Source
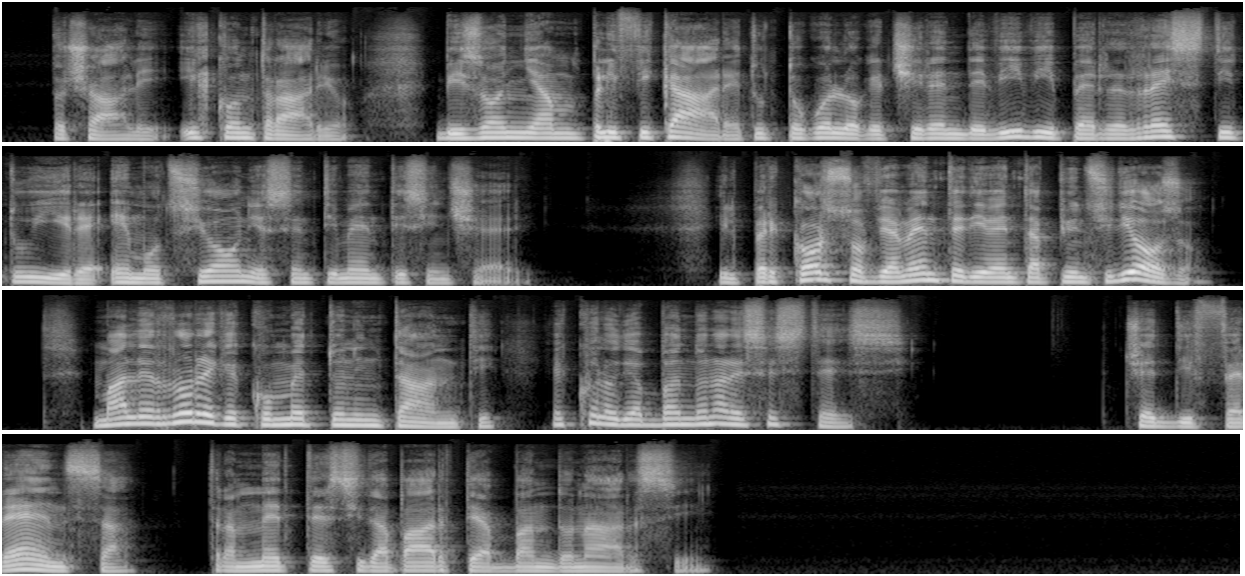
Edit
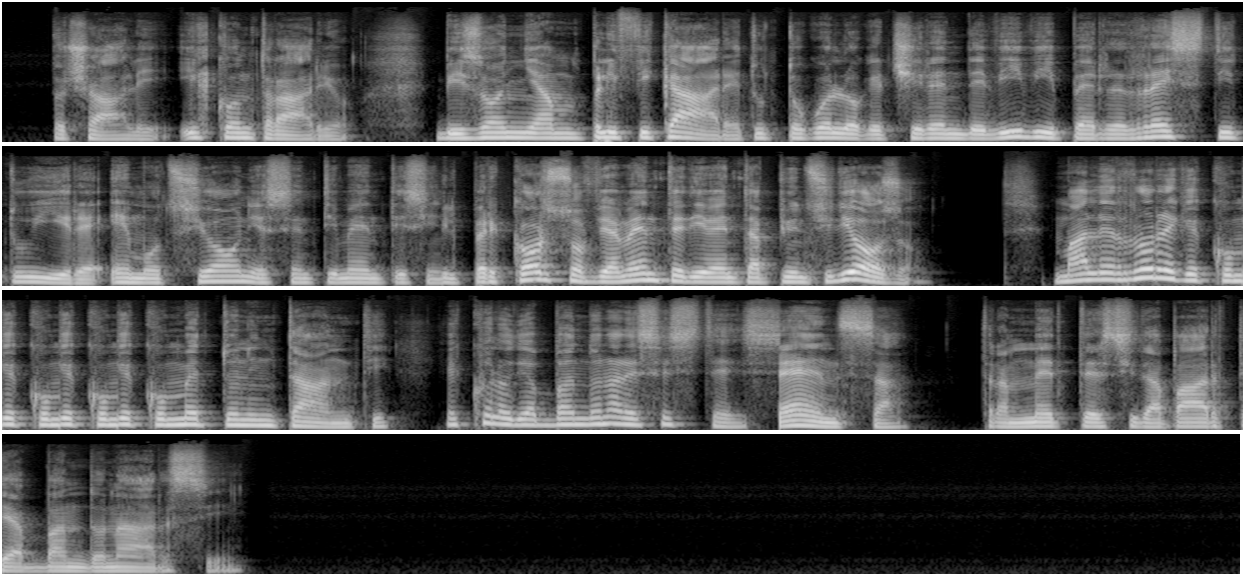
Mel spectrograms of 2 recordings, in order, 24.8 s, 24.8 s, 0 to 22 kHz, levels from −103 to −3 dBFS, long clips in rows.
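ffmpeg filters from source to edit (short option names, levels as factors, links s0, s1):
-filter_complex "[0:a]asplit=6[s0][s1][s2][s3][s4][s5];[s0]atrim=end=8.402[s6];[s1]atrim=start=9.798:end=13.802[s7];[s2]atrim=start=13.508:end=13.802[s8];[s3]atrim=start=13.508:end=13.802[s9];[s4]atrim=start=13.508:end=16.822[s10];[s5]atrim=start=18.628[s11];[s6][s7]acrossfade=d=0.004:c1=hsin:c2=hsin[s12];[s12][s8]acrossfade=d=0.004:c1=hsin:c2=hsin[s13];[s13][s9]acrossfade=d=0.004:c1=hsin:c2=hsin[s14];[s14][s10]acrossfade=d=0.004:c1=hsin:c2=hsin[s15];[s15][s11]acrossfade=d=0.004:c1=hsin:c2=hsin"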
